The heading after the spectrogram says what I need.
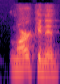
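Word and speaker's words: Markkanen: Another guy I like, I don't know if I could pronounce it. He went to a horrible university. Is Larry Markkin? Markkin.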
